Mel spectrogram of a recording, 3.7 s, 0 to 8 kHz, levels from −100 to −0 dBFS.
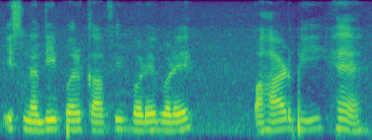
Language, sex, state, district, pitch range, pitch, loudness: Hindi, male, Mizoram, Aizawl, 140-160 Hz, 150 Hz, -16 LUFS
